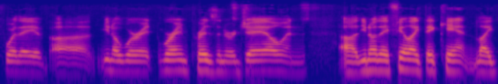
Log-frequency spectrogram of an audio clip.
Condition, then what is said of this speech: No condition.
